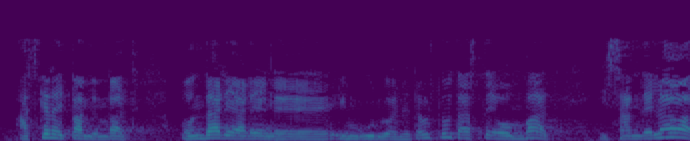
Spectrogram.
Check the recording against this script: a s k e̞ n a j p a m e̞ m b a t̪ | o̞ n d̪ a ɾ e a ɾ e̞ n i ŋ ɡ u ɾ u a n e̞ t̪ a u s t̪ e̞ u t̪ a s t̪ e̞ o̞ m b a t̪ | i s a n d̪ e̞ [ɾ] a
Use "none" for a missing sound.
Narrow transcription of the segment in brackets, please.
l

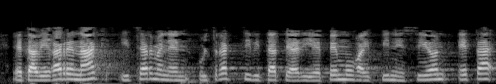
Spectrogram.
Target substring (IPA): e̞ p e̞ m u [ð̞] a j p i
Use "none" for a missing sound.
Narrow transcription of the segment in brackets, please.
ɣ̞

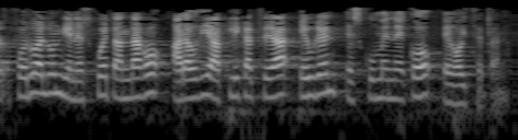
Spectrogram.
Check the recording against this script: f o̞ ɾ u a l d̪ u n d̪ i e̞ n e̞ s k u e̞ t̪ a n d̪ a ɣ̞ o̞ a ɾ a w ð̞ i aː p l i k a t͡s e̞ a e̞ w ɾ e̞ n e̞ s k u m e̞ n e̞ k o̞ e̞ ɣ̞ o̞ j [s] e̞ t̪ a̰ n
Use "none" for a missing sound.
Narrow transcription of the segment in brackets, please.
t͡s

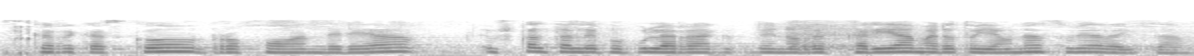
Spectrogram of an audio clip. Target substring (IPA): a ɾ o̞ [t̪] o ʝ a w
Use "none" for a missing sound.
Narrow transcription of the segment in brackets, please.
t̪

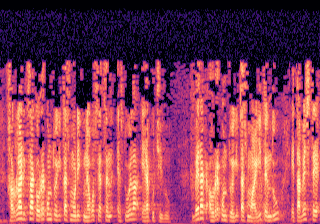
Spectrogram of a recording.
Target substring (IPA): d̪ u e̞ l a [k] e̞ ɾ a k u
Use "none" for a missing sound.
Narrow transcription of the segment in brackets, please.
ʔ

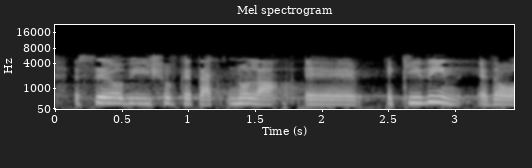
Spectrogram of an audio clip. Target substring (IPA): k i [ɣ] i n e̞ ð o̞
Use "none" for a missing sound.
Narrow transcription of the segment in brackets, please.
ð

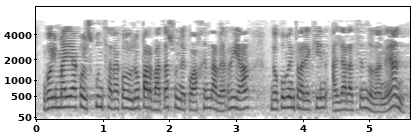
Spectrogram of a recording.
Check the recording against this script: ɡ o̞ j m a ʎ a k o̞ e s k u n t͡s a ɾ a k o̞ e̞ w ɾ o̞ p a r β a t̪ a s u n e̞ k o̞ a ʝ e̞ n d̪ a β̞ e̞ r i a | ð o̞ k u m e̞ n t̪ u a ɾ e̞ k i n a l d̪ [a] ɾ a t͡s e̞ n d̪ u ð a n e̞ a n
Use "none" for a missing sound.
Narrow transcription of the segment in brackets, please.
a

